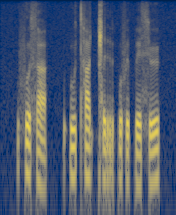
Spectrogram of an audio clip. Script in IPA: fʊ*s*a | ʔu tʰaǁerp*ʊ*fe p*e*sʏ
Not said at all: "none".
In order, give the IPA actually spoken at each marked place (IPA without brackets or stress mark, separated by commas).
s, ʊ, e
